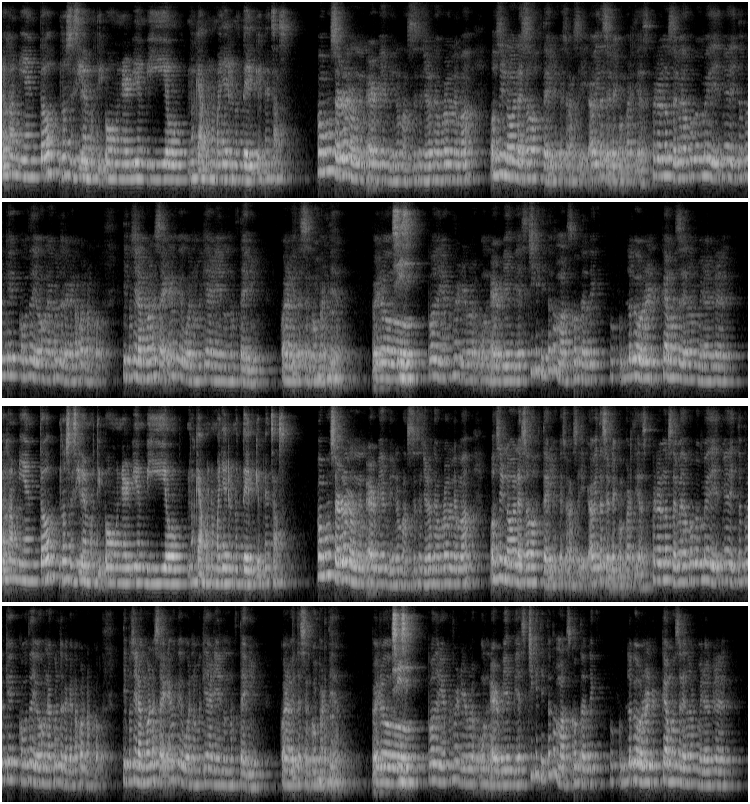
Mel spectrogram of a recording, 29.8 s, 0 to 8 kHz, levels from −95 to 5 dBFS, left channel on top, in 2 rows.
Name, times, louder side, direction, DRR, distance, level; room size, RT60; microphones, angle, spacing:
voice 1, 0.0-5.6 21.2-21.6 22.7-23.1, right 1 dB, 80° right, 5 dB, 3.4 m, -29 dB
voice 2, 6.3-9.4 9.8-16.9 17.3-20.0 20.5-21.7 22.3-23.2 23.4-26.8 27.1-29.4, right 1 dB, 50° right, 0 dB, 1.9 m, -31 dB
12.5 x 9.2 x 8.7 m, 0.93 s
head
